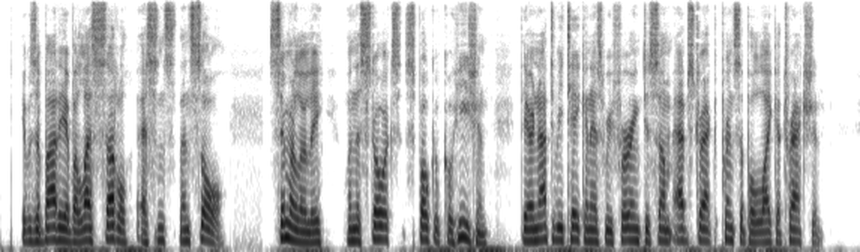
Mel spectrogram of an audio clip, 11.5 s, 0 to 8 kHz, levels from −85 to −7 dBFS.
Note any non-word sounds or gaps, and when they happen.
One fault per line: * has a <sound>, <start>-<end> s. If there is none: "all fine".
all fine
